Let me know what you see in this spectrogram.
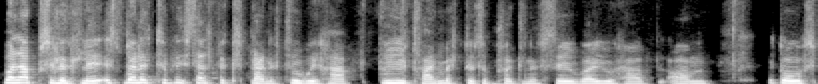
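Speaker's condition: Deafness; relies on lip reading, struggles to hear baby cry or tones of sounds

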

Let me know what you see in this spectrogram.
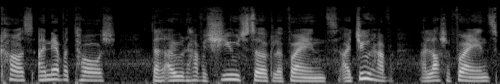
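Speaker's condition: Partial deafness; congenital, relies on lip reading, fluent in sign language; can hear a few things, hears David Carey clearly through his microphone

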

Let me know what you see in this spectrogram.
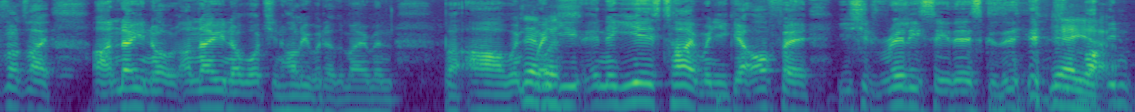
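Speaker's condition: No condition

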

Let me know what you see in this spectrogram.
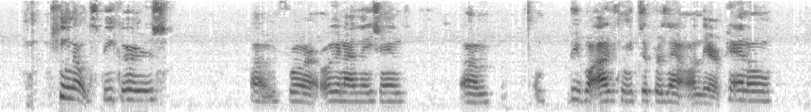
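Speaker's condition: Cerebral palsy

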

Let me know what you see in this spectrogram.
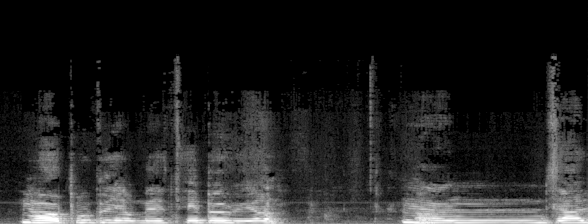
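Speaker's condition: Cerebral palsy; walking difficulty, walking improved with gym training

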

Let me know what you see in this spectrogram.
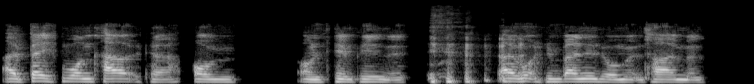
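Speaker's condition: Cerebral palsy; birth complications, breathing stopped, cesarean, incubator, walked fine until 5, then physiotherapy, walking frame, wheelchair

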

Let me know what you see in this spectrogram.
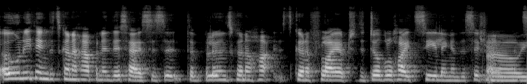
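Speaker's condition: No condition

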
